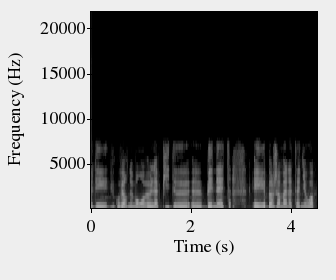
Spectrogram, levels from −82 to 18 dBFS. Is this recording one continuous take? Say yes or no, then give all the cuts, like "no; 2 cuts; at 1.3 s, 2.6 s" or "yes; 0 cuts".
no; 1 cut; at 3.1 s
